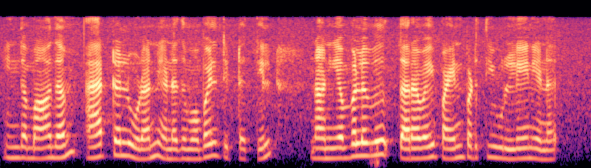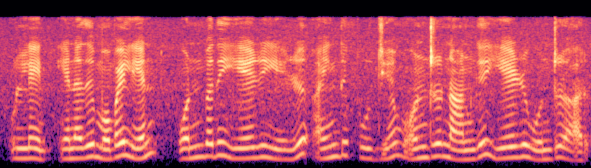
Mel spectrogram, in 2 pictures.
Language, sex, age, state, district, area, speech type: Tamil, female, 45-60, Tamil Nadu, Chengalpattu, rural, read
